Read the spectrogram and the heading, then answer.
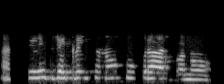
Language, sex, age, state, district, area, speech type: Tamil, female, 18-30, Tamil Nadu, Tiruchirappalli, rural, conversation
